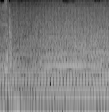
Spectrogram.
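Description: A Ferrari supercar engine in the racing game The Crew Motorfest, a steady, loud revving drone that holds for about a second with a sharp onset at the start.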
